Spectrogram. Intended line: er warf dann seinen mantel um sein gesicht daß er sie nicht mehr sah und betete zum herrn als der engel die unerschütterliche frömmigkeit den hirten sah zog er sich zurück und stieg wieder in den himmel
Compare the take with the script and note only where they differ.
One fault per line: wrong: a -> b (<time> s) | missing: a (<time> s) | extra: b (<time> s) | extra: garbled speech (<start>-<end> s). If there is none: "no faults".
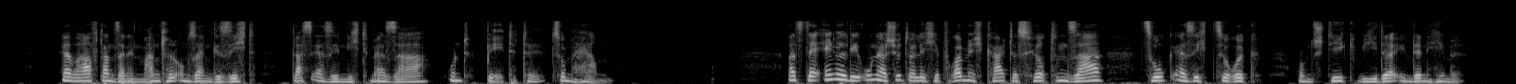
wrong: den -> des (10.1 s)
